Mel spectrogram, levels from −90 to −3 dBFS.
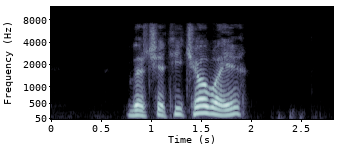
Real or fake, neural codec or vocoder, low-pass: fake; codec, 16 kHz, 4.8 kbps, FACodec; 7.2 kHz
